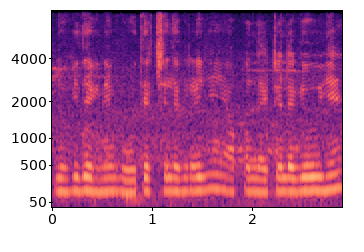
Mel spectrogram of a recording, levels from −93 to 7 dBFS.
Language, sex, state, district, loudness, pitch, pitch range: Hindi, male, Haryana, Jhajjar, -17 LUFS, 160 Hz, 155-165 Hz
